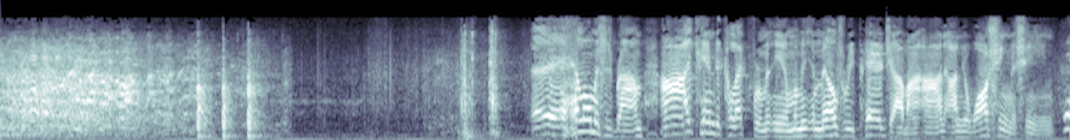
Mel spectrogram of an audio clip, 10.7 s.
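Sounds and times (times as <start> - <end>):
laughter: 0.0 - 2.9
knocking on a door: 2.0 - 2.7
speech: 5.9 - 10.6.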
